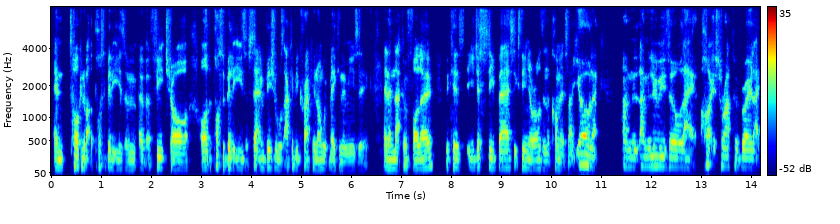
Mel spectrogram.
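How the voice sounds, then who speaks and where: A man's voice: lowish voice, a bit bright. A British man in his late teens speaking as a musician in a casual interview, candid and self-reflective, with plenty of slang.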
